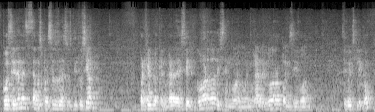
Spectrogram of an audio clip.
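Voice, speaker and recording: A man teaches a university class at a mid-range pitch, pausing often to check that his students are following. He sounds set back from the microphone, and the room rings around him. A faint background noise runs under his voice. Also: darkish tone. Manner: checks understanding with frequent rhetorical questions. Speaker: university lecturer. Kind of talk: classroom lecture. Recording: roomy, distant mic, faint background noise.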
